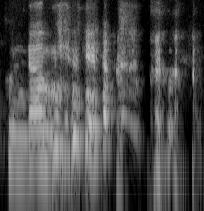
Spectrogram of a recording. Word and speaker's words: Gundam: leader dari robot Project robot Gang Damai benar membacanya Gundam semoga tidak salah dengan yang lainnya itu adalah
